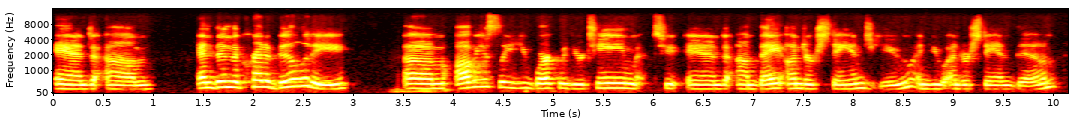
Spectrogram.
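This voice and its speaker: A woman's voice: medium pitch, a little slow, mellow, muffled recording. An American woman guest talking casually about her business, chatty and self-deprecating, with many fillers and restarts. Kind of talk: casual interview chat.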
